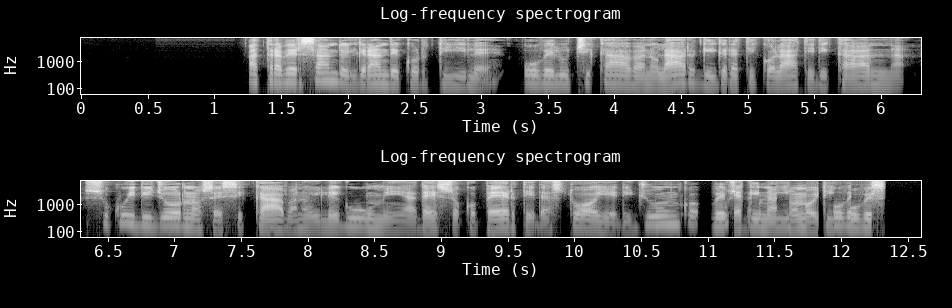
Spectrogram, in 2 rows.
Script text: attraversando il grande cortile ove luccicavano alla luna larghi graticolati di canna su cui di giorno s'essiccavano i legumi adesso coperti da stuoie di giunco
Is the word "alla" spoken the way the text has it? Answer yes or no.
no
